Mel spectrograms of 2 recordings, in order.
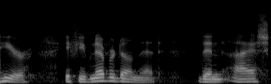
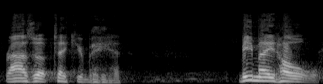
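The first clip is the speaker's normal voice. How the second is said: commanding; 10 dB louder than usual. Retold or imitated. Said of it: "He said".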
